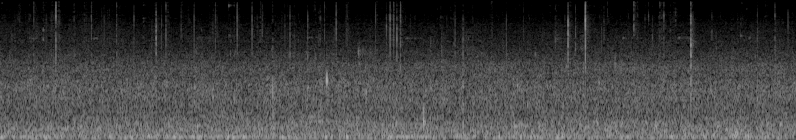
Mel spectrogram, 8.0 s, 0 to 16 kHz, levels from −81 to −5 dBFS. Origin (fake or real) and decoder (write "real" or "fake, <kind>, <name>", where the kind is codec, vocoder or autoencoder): fake, vocoder, BigVGAN v2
